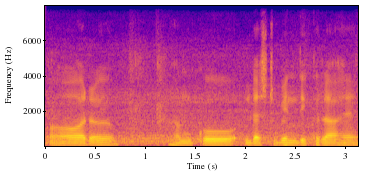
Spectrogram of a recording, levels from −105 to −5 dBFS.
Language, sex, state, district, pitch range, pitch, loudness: Hindi, male, Madhya Pradesh, Katni, 100-110 Hz, 105 Hz, -17 LUFS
